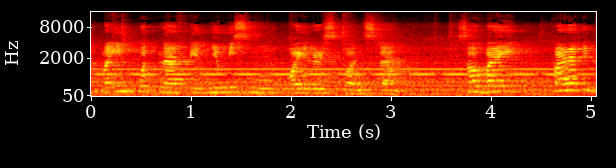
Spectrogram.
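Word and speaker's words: Euler: s constant or number Bakit siya oiler kasi german yyan german na word kaya oiler constant yung pronunciation Okay so ano yung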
